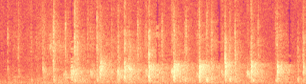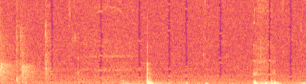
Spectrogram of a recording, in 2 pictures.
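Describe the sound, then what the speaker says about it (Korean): A lecture audience at an obesity research society meeting claps in welcome, a steady run of sparse, moderately distant handclaps that thins out and fades into a few isolated knocks near the end. "큰 박수로 맞이해 주시기 바랍니다"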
